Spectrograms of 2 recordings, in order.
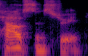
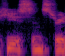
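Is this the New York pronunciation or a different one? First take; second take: New York; different. First: It is said the New York way. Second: It is said unlike the New York way. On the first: The person saying it is a real New Yorker. The speaker calls it right. "It's Houston Street" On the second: The person saying it is not a real New Yorker. The speaker calls it wrong. "You cannot be a New Yorker if you say Houston Street"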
